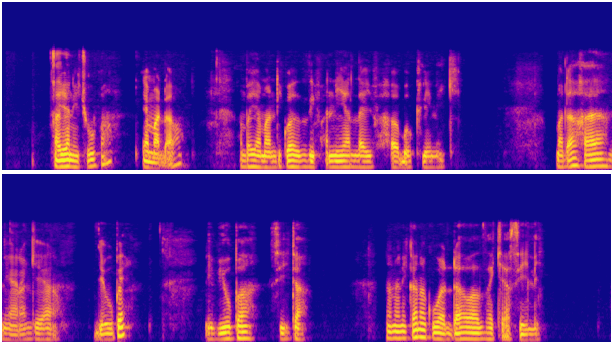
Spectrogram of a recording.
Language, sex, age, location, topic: Swahili, male, 18-24, Nakuru, health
